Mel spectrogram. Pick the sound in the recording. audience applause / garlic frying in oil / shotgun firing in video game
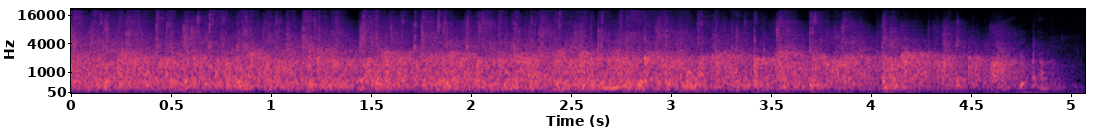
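audience applause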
